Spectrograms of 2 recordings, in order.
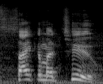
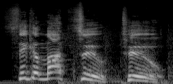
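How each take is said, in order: First: The name is said without a 'tsu' sound. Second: The name is said with a 'tsu' sound. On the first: The speaker calls it wrong. "I've been saying the name of a band wrong" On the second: The speaker calls it right. "It's Sigamatsu two. Why didn't anybody tell me about the Su"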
